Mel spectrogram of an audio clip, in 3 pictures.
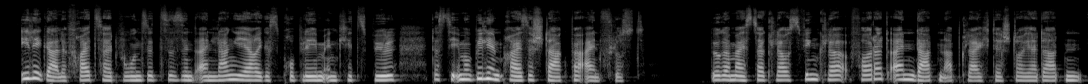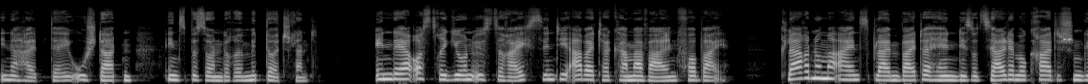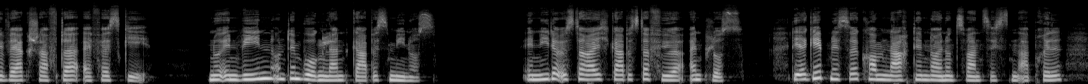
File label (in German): Nachrichten; Demo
